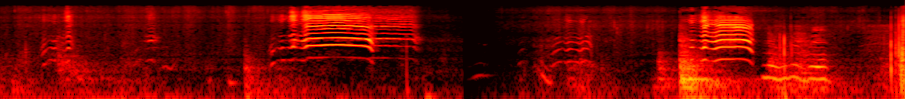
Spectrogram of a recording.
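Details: Two newborn goat kids in a goat barn, calling for their mother GIN, who ignores them and has no milk; loud wavering bleats around three and seven seconds, with softer bleats between.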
